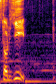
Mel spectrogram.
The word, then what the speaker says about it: Storge: How would you pronounce that? Storge? Surge? You can't, but it is Storge.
